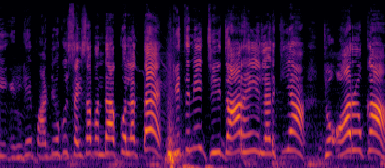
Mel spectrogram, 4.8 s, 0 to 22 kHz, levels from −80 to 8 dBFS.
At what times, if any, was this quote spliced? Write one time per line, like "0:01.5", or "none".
0:02.1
